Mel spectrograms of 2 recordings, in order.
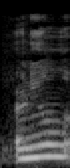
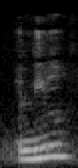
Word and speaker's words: Ernil: It's pronounced Ernil or Elil. It's freaking elven language.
